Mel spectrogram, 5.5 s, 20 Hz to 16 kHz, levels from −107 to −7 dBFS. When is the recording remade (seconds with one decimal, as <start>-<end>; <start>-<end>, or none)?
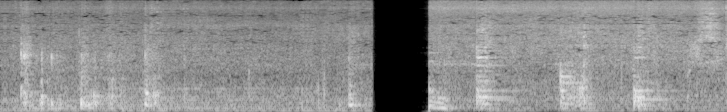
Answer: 1.1-5.5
